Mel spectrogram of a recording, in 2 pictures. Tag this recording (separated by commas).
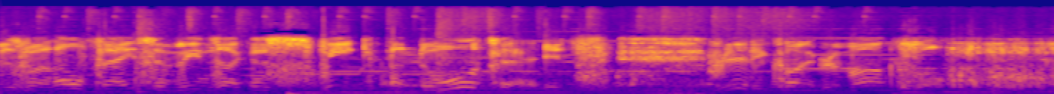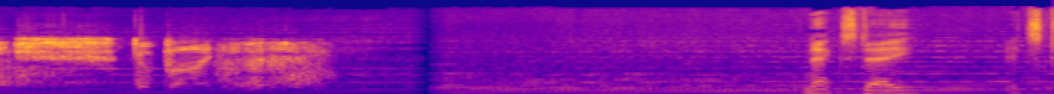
Radio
